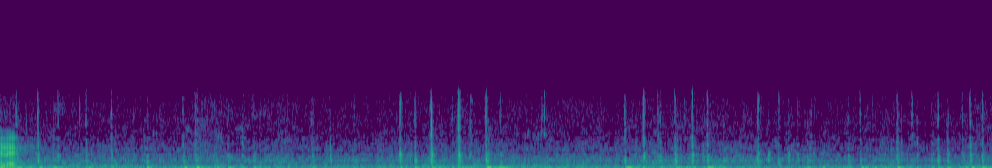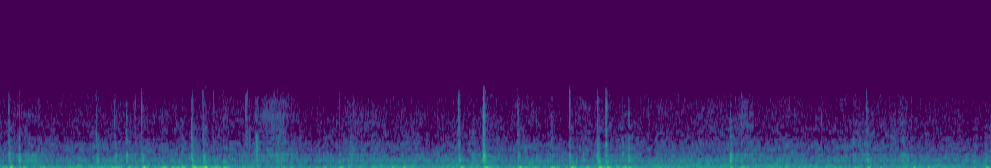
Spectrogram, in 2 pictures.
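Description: Computer keyboard being typed on in short irregular runs of key clicks, over a steady low hum with a few low thumps.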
